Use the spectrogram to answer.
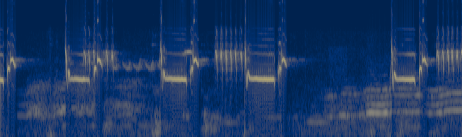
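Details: Bar-winged prinia, male and female, singing energetically, used as a lure to make caged prinias sing and to attract wild ones; loud, sharp whistled chirps in bursts about once a second, with lower tonal background notes.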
